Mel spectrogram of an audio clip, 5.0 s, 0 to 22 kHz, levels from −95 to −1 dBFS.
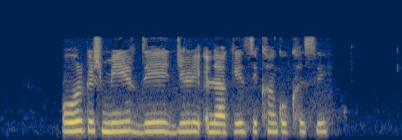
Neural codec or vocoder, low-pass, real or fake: vocoder, 44.1 kHz, 128 mel bands every 512 samples, BigVGAN v2; 7.2 kHz; fake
